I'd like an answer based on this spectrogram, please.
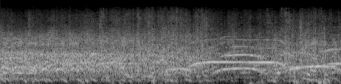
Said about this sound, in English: I don't know if that cheer is the right kind of cheer, by the way. That made me uncomfortable. You get the laugh, but you're like, you can keep it. I don't know if I like that laugh.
